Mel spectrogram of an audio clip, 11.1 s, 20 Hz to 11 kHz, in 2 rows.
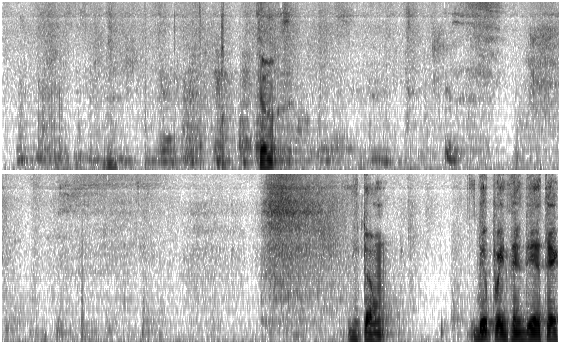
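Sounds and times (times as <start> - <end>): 
laughter: 0.0 - 4.9
dog growling and grumbling: 0.9 - 1.6
speech: 2.6 - 3.0, 9.1 - 9.5, 10.3 - 11.1.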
